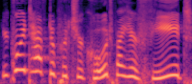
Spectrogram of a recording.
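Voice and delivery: high put-on Irish accent. Retelling a request made to passengers on a plane, accidental Luna Lovegood voice. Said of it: "That's a little more Luna Lovegood than I would like".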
